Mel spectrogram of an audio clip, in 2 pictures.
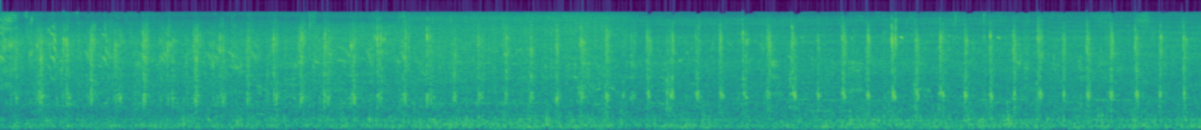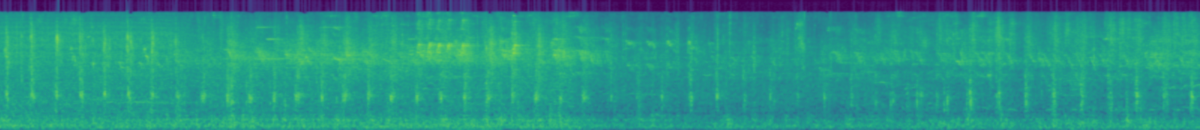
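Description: A carriage horse's hooves clip-clopping in a steady rhythm on paved ground as it pulls an open carriage, with a low rumble underneath, a little quieter in the last few seconds.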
